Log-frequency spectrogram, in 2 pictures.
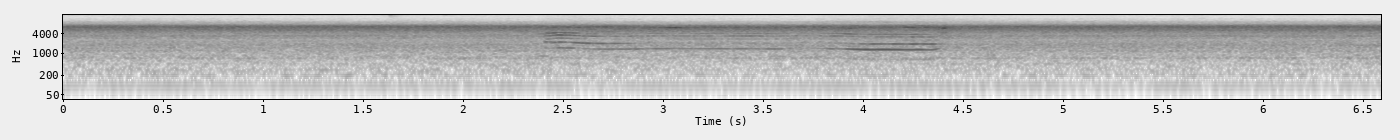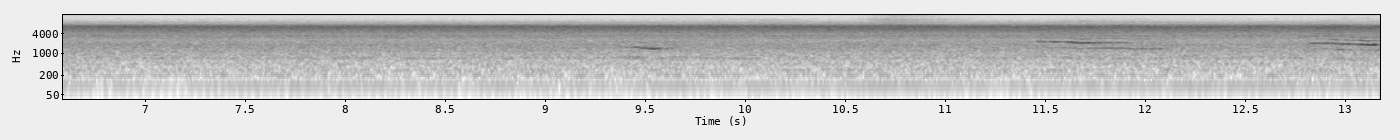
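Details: House cat producing a sustained meow that slides gently downward, followed by two short meows later on, against a steady room hum.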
